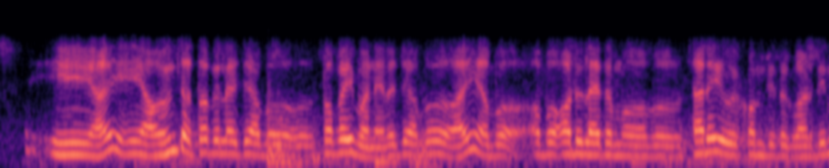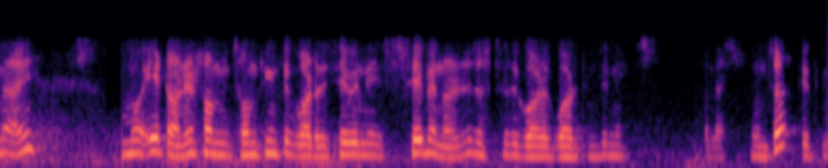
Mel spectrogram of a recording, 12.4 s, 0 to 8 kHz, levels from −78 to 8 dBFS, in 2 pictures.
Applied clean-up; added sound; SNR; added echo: none; Thunder / Rain; 16 dB; none.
